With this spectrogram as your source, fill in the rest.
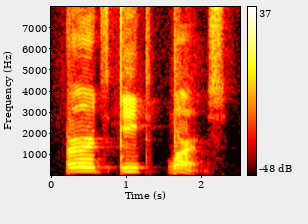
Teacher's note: with this sentence birds and eat and worms those are the stressed syllables those are emphasized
